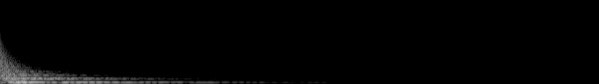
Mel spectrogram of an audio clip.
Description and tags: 222065 Tom RoomHighReso 07
One of several versionos of a tom drum created using a portion of this sound
which was processed in Reason: EQ, filter and then a room reverb with a small size and very high duration to simulate a tom drum resonating after being struck.
I left the sounds very long, so that people can trim them to taste - it is easier to make them shorter than it would be to make them longer.
All the sounds in this pack with a name containing "Tom_RoomHighReso" were created in the same way, just with different settings.
dare-26, drum, tom-drum, processed, Reason, image-to-sound, tom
